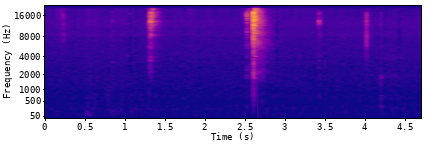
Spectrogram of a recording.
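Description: Scissors snip through wrapping on a homemade wooden mace handle: a few sharp, separate clicks and cuts, close and quiet, spaced unevenly in a silent room.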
